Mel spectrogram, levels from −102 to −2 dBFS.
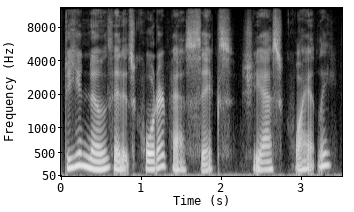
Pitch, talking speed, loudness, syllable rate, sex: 185 Hz, 190 wpm, -19 LUFS, 4.2 syllables/s, female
